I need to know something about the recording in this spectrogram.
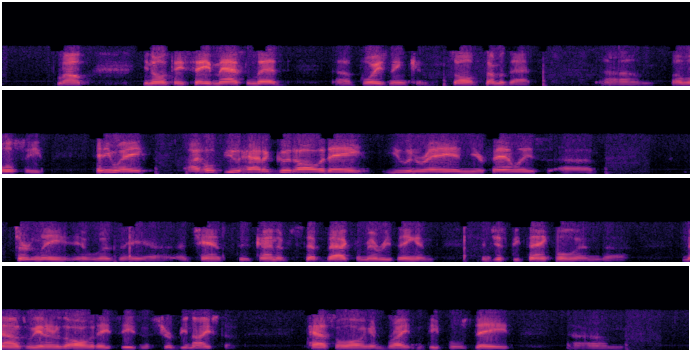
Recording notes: TNTSuperfantastic Conference Call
